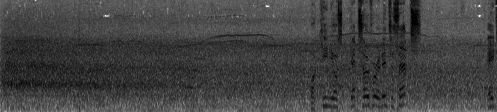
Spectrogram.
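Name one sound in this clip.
A large stadium crowd roars and murmurs steadily.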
